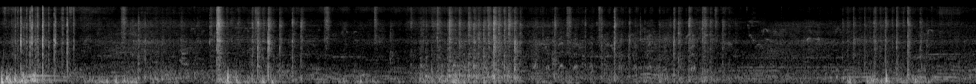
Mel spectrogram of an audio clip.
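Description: Pigeons being brought out of a loft flap their wings in sharp, close bursts, with scattered soft coos and rustling throughout.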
